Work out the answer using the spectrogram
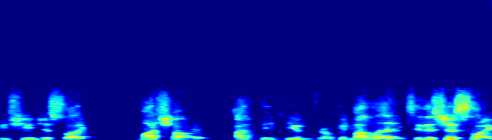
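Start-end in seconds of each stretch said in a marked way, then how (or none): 1.4-4.2 unsettling, creepy possessed-woman horror-film voice. Retelling a movie scene where an old woman crawls after someone: creepy Violet voice. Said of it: "creepy as fuck".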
